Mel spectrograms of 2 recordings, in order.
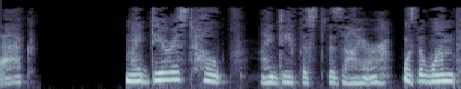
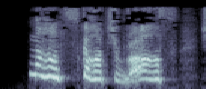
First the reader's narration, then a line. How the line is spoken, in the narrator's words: she wailed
